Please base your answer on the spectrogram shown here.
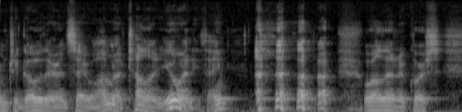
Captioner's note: chuckling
